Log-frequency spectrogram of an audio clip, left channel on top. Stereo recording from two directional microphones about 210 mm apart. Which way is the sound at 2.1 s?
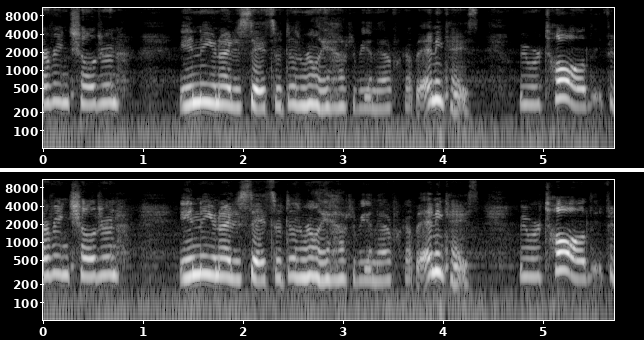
15° left (ahead or behind).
